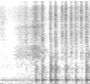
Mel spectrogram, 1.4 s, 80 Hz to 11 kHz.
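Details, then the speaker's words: Pulled Subaru EJ25, engine not running, connecting rod rocked by hand: sharp metallic clacks, about seven a second. Excess rod bearing play is causing the knock; the oil was very dark with metal flakes. "bearing if you can hear that you're not supposed to have that much play so that's where the knocking is coming from"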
